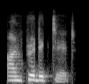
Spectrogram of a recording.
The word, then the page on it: Unpredicted: Indian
